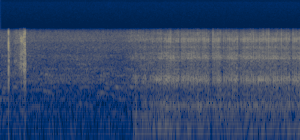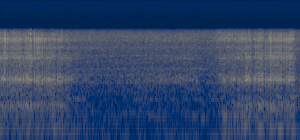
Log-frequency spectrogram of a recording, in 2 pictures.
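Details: Man snoring in sleep after drinking a few tall-boy beers, caught on recording by his girlfriend; two long, rough, rattling breaths over steady room noise.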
